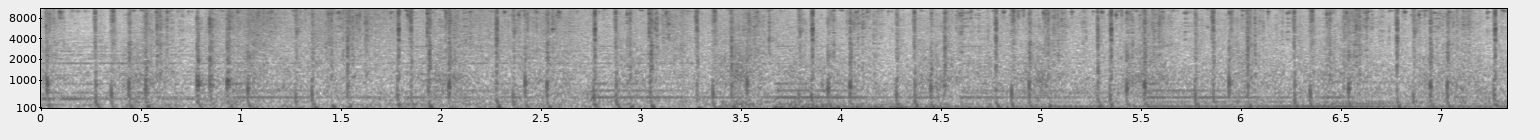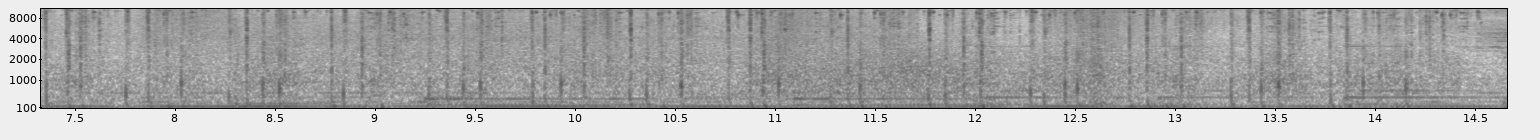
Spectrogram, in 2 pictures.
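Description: Geralt's horse Roach galloping in The Witcher 3, a fast steady drumming of hoofbeats up close, with a deep rumbling swell entering partway through and running under the pounding rhythm to the end.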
